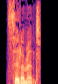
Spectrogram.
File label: "sediment", english spelling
